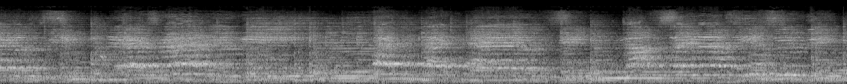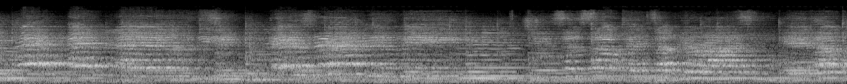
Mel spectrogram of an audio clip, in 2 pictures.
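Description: A large children's choir singing a song in unison, with hand motions.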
